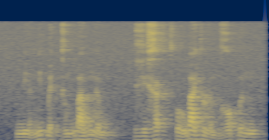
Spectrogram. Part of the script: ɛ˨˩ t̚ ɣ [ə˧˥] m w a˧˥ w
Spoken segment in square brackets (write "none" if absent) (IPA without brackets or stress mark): ə˨˩˦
